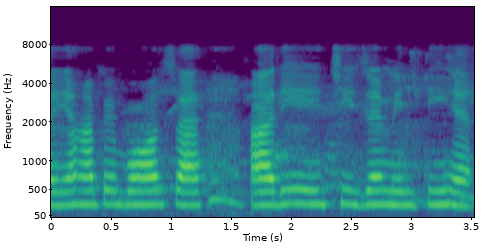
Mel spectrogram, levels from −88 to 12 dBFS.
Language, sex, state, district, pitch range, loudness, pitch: Hindi, female, Jharkhand, Ranchi, 230-245 Hz, -16 LUFS, 240 Hz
